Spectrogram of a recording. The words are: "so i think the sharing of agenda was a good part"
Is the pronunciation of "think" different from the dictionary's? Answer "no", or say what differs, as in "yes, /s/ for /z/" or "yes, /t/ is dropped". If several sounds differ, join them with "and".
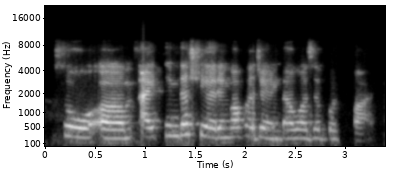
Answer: yes, /t/ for /θ/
